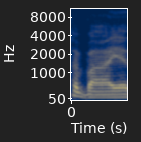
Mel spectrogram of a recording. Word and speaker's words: Havaya: Which is the ineffable divine name or tetetrogrammatin composed of the four letters Yhv VH yud vave and pronounced in conversation as Havaya.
